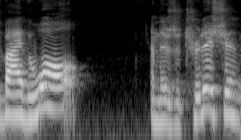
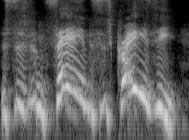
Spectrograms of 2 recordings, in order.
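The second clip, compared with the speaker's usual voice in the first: higher-pitched, acted astonishment; mildly overwhelmed disbelief; 7 semitones higher than usual. David has found his dad's note, mildly acted disbelief. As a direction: play him lightly shaken, pitch lifted. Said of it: "trembling, he's shaking".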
